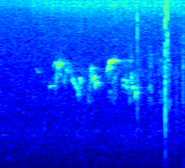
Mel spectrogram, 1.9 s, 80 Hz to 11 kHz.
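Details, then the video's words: Red-whiskered bulbul used as a decoy bird to lure wild birds into a trap, giving a brief run of clear, warbled whistles over about one second, then a single sharp click against a quiet background. "Bẫy chào mào Mào boi 3 cao vút- bộ thon dài p1"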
